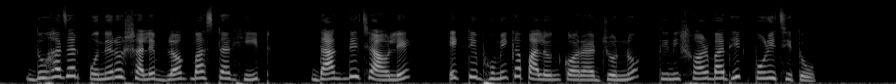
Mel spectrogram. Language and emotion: Bengali, neutral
